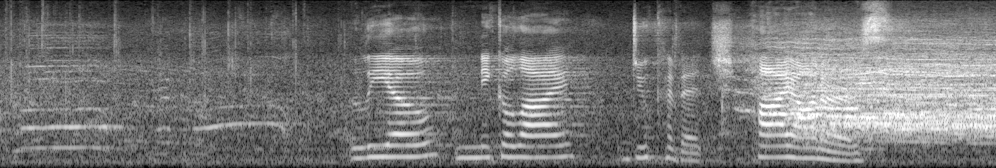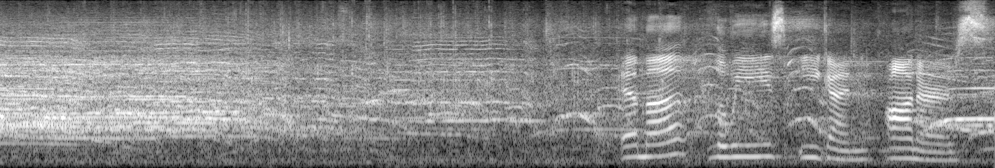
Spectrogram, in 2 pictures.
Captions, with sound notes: Leo Nikolai Dukovich, high honors. (audience cheering) Emma Louise Egan, honors.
